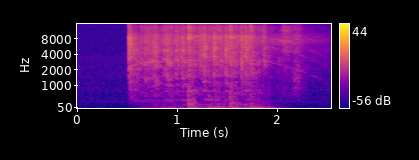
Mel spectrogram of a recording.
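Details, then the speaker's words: 2001 Harley Sportster 1200 conversion, Wiseco 10:1 pistons, first start after an Andrews N2 cam and S&S lifter install: starter catches within a second, engine fires and settles toward a lumpy idle with no odd knocks, a clean start. "Throw some plugs in and fire it up."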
